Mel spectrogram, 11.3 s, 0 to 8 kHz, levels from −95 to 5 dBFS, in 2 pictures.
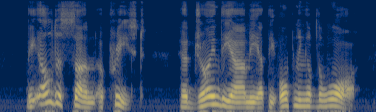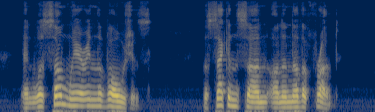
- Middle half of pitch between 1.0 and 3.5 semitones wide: No, average, 4.3 semitones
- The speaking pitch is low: No, medium, 160 Hz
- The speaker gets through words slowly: No, average, 150 wpm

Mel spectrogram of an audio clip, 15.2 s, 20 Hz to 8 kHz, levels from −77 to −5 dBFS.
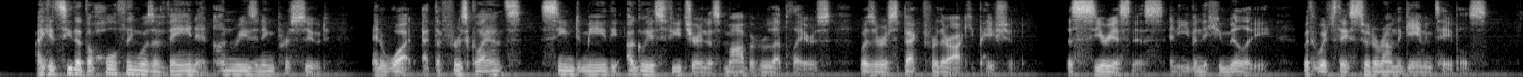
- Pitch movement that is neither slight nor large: No, narrow, 1.9 semitones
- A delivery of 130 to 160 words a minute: No, average, 195 wpm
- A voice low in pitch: Yes, very low, 90 Hz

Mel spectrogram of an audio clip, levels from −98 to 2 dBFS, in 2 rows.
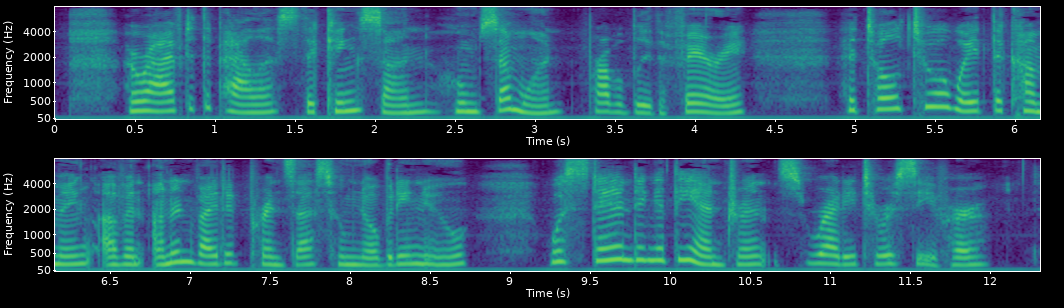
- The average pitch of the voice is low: No, high, 225 Hz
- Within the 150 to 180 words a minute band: Yes, average, 170 wpm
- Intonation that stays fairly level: No, average, 3.6 semitones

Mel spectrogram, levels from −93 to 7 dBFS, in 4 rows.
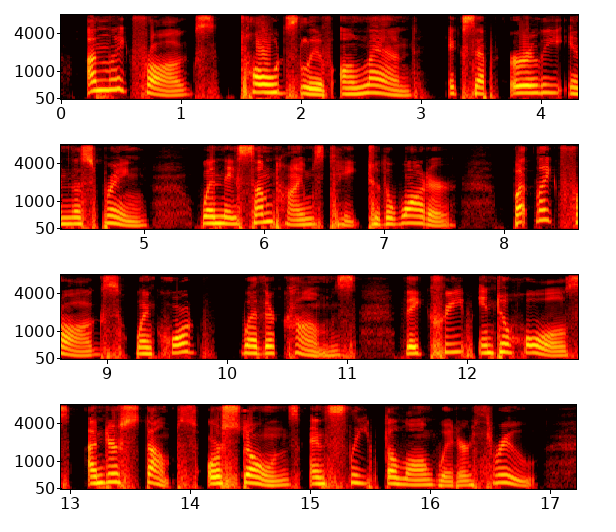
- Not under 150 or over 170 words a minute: No, slow, 135 wpm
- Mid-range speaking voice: No, high, 220 Hz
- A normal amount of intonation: No, wide, 6.0 semitones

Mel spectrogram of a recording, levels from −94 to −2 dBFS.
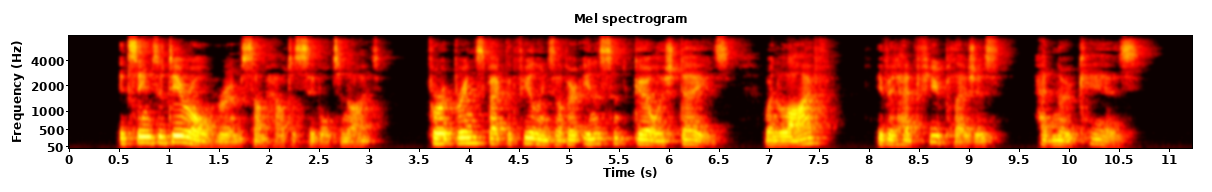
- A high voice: No, low, 120 Hz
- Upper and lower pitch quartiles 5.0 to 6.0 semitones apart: Yes, wide, 5.5 semitones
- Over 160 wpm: Yes, average, 170 wpm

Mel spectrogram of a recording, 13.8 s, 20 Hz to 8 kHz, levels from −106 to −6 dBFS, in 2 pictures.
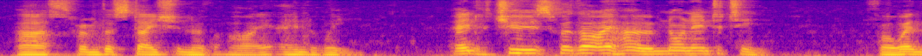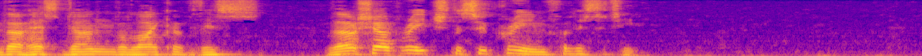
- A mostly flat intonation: No, average, 4.4 semitones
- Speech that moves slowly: Yes, slow, 120 wpm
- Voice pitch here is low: Yes, low, 130 Hz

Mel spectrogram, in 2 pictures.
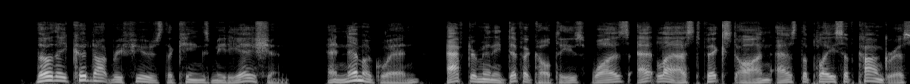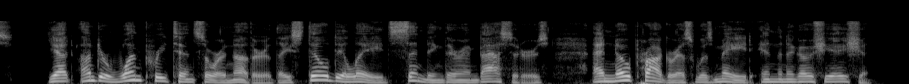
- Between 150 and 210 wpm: No, average, 140 wpm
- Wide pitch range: Yes, wide, 6.8 semitones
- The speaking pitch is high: No, low, 120 Hz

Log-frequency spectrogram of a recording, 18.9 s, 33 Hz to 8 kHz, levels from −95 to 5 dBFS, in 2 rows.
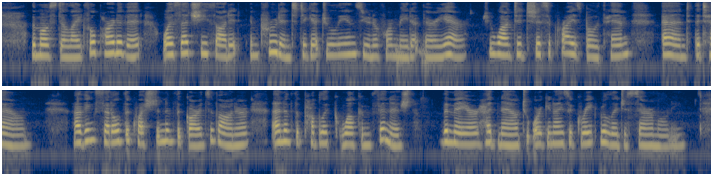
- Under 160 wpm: No, average, 170 wpm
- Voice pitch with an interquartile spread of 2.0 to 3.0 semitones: Yes, average, 2.7 semitones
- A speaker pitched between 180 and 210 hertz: No, high, 245 Hz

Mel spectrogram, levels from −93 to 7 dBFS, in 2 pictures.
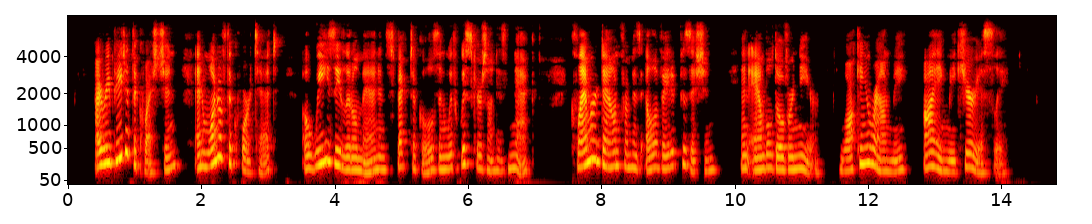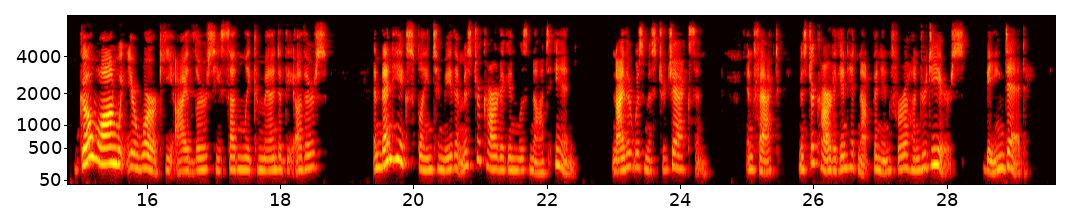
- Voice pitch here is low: No, medium, 180 Hz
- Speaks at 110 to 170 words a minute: Yes, average, 160 wpm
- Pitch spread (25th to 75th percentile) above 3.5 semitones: Yes, average, 4.4 semitones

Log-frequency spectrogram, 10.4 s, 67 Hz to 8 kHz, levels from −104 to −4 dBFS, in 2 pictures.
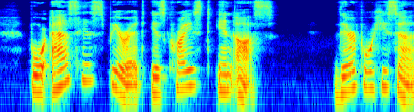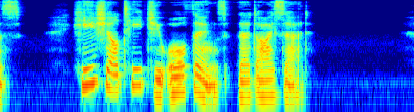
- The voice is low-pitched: No, high, 190 Hz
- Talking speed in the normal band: No, slow, 115 wpm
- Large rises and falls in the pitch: Yes, wide, 6.4 semitones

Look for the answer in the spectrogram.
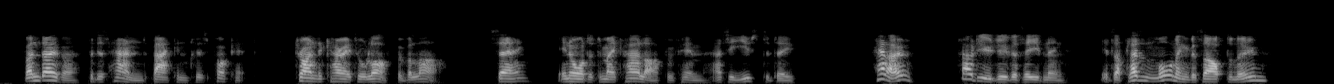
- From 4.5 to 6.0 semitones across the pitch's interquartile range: Yes, average, 5.2 semitones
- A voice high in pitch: No, low, 125 Hz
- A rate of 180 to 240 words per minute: Yes, average, 200 wpm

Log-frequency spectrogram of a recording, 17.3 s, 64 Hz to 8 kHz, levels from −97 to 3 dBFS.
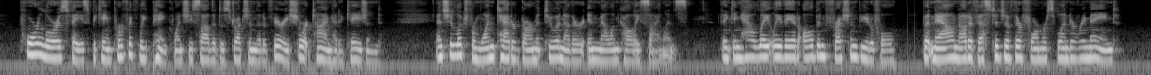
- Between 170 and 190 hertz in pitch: Yes, medium, 185 Hz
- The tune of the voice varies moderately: Yes, average, 3.3 semitones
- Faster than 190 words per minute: No, average, 175 wpm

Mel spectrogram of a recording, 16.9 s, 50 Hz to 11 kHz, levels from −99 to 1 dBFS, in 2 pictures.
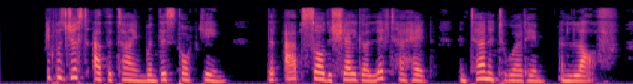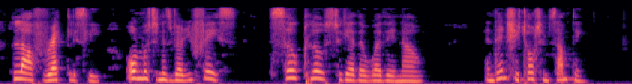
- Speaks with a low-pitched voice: No, high, 220 Hz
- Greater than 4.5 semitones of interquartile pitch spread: No, average, 3.9 semitones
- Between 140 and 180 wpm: Yes, average, 160 wpm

